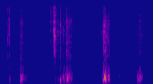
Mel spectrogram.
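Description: Crunchy, chewy snack being eaten: about five separate bites and chews in irregular bursts, each crackling with sharp, bright crunch, quiet gaps between, no talking.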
